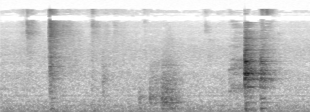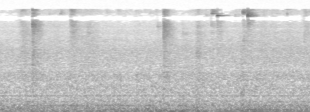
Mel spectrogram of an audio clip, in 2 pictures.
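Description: Light kitchen handling noises: a soft click, a brief rustle-like sound, and one short, sharper clink about two and a half seconds in, then quiet room tone.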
